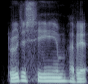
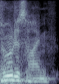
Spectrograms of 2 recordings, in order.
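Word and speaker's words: Rüdesheim: So totally awesome trip but uh Badben Rutim I hope that's how you pronounce it. I'm sorry but I think it's Rudesheim.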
